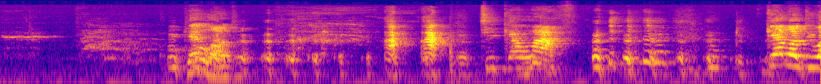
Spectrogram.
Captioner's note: laughter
